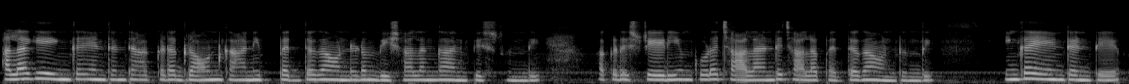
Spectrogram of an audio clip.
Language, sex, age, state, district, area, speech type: Telugu, female, 30-45, Andhra Pradesh, Guntur, urban, spontaneous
